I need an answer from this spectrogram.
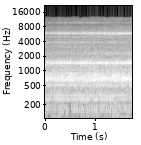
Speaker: can hear more and more vibration and you can imagine that that gets worse and worse as the part gets longer and longer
